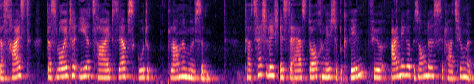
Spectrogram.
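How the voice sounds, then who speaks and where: Speaking very slowly in a Chinese accent, a woman keeps a fairly high pitch, a somewhat breathy voice, monotone, flat intonation and very even loudness. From China. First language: Chinese (speaking German). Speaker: international student. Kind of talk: scripted conversation.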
